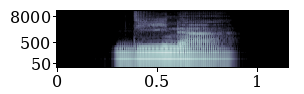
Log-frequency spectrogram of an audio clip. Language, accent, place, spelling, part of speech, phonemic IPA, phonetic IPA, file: German, Germany, Berlin, Diener, noun, /ˈdiːnəʁ/, [ˈdiːnɐ], De-Diener.ogg
- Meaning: agent noun of dienen; servant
